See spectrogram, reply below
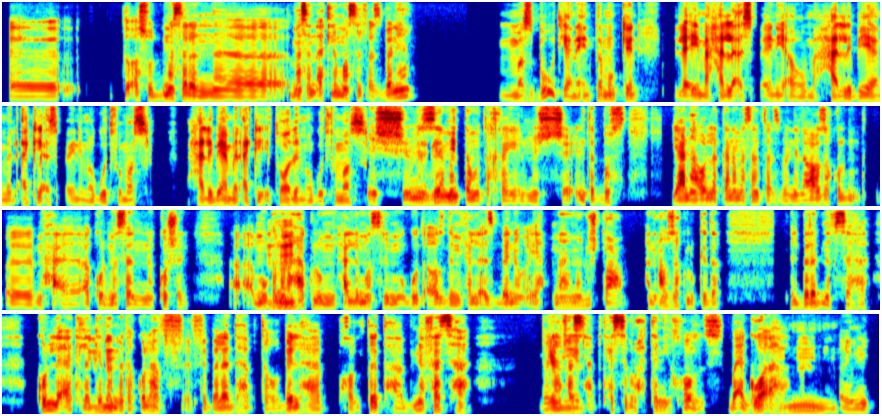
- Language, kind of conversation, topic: Arabic, podcast, ايه أهم الدروس اللي اتعلمتها من السفر لحد دلوقتي؟
- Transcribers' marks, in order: tapping; unintelligible speech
